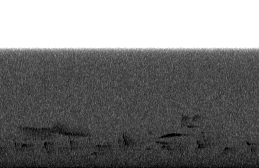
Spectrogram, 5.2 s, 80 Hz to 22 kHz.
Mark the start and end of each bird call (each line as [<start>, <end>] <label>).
[0.00, 3.39] Orange-crowned Warbler (Leiothlypis celata)
[0.00, 5.20] Black-headed Grosbeak (Pheucticus melanocephalus)
[0.00, 5.20] Hermit Thrush (Catharus guttatus)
